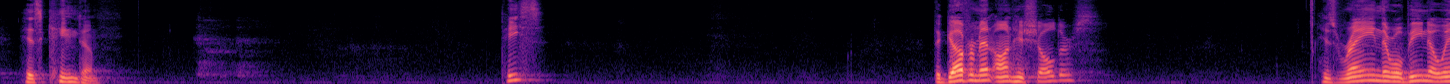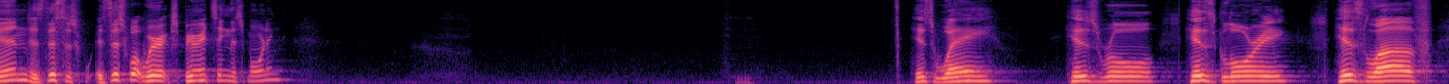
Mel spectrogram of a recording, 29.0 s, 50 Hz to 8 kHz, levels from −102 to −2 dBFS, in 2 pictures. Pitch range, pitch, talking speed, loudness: 120-170 Hz, 150 Hz, 65 wpm, -27 LUFS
